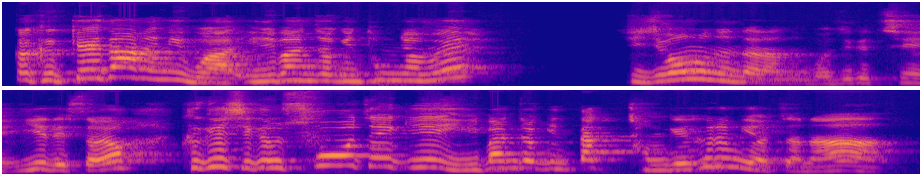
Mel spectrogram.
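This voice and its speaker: A woman teaches a literature class in a high, lively voice that jumps all over as she explains. She keeps turning to her students with quick questions to check that they follow. The sound is a bit muffled and lo-fi. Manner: addresses students often, asks many check questions. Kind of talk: classroom lecture.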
